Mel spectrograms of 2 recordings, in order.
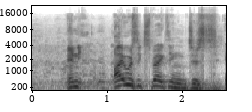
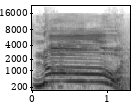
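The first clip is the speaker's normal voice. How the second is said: high shouted No with a laugh; mock shout; 14 semitones higher than usual. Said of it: "I could have been like".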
